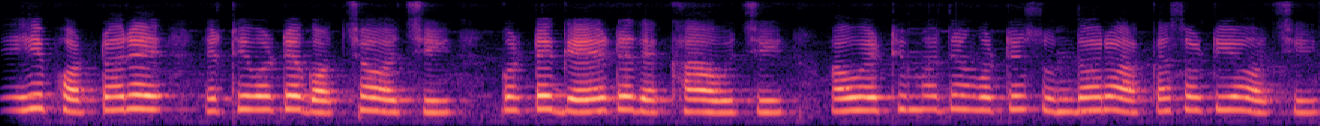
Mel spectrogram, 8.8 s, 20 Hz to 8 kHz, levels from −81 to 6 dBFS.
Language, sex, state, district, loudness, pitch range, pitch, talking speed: Odia, female, Odisha, Nuapada, -15 LUFS, 260-300 Hz, 285 Hz, 130 wpm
